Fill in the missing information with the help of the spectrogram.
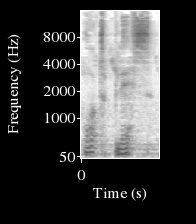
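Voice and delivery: ordinary delivery, nothing marked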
